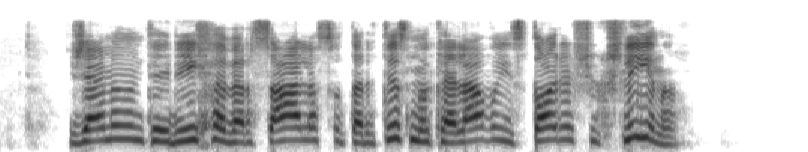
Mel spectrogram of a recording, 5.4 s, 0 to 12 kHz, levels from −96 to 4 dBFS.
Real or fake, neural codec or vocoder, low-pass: real; none; 7.2 kHz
